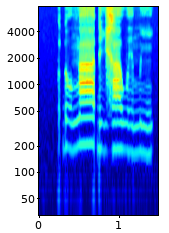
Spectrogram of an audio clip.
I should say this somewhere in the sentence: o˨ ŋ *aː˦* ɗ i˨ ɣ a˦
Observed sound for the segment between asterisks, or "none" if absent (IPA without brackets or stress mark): aː˦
